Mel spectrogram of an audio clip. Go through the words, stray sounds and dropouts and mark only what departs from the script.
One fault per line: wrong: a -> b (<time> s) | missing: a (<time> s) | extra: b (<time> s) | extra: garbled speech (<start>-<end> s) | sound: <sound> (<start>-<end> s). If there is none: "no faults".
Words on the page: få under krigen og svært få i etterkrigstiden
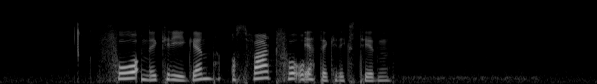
no faults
